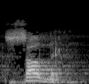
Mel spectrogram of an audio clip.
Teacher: sini huruf tafim yang kedua maka ba kokoh dan di sini dalam keadaan ba sukun maka di sini dia mempunyai sifat Qalqalah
